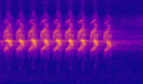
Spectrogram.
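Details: In a forest, a European green woodpecker gives its characteristic laughing call, about nine ringing notes in quick steady succession that fade toward the end.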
